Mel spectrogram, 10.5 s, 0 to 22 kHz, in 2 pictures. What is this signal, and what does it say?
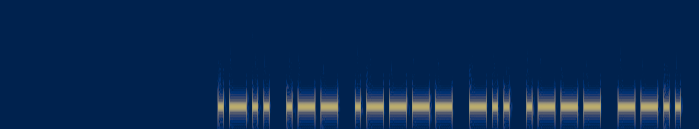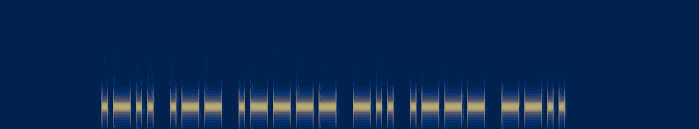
Morse code, heard as a keyed tone, about 28 wpm, 700 Hz. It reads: LW1DJZ LW1DJZ
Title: DXCC-100 Call Signs - 6 Characters - Repeated 2x - 28wpm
